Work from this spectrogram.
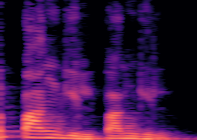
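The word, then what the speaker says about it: panggil: মূলত হবে হচ্ছে পাঙ্গিল, পাঙ্গিল মানে হচ্ছে ডাকা।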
